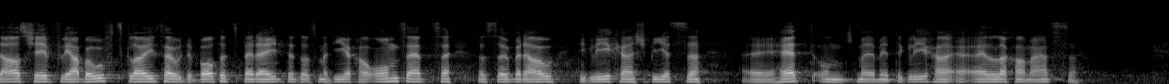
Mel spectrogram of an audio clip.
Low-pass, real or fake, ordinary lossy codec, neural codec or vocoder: 7.2 kHz; fake; none; codec, 16 kHz, 2 kbps, X-Codec, WavLM features, trained on Multilingual LibriSpeech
